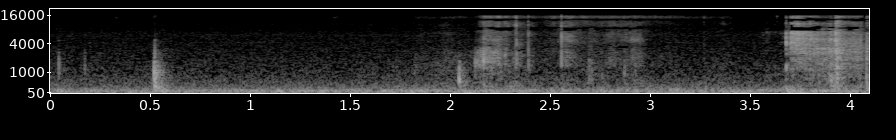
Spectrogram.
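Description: A fingertip rubs across a glossy page of a book, giving soft, bright squeaks and brushing over a low, steady background hum. The page is then turned and smoothed down with a louder, crisp paper rustle at the end.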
